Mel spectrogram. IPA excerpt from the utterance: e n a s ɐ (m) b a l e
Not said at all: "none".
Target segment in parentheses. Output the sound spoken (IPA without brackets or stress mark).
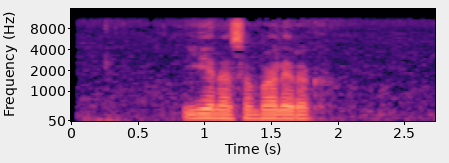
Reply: m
